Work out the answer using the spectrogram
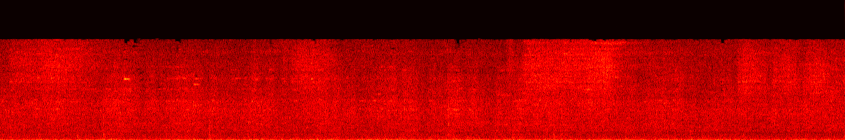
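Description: Freight train making a steady, heavy low rumble, with no sudden events.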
